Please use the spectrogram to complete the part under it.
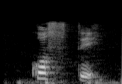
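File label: "костті", Komi, female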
